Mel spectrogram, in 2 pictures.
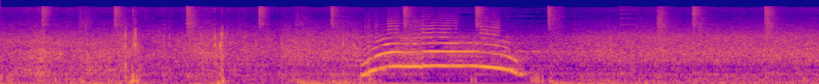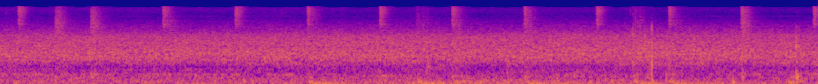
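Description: Water rushing and a body sliding through an enclosed water-slide tube: a steady whooshing noise. About two seconds in comes one loud, held yell that rises and then falls in pitch.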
